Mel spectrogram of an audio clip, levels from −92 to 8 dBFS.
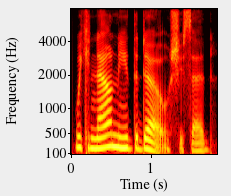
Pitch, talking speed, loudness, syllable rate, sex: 195 Hz, 265 wpm, -16 LUFS, 4.7 syllables/s, female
